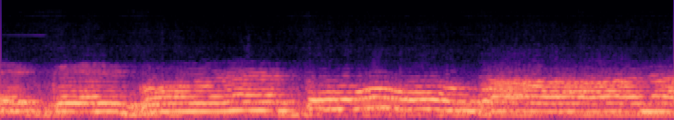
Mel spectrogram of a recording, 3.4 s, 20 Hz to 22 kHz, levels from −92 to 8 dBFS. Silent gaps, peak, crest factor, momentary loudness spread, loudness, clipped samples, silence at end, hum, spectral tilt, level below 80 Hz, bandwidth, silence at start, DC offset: none; -4 dBFS; 8 dB; 1 LU; -11 LUFS; under 0.1%; 0 s; none; -11.5 dB/octave; -52 dBFS; 3.1 kHz; 0 s; under 0.1%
